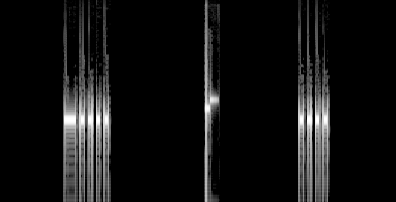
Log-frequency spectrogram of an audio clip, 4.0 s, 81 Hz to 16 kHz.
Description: Morse code, heard as a keyed tone, about 30 wpm, 700 Hz. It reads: 6 H
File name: Single-Letter-Number-30wpm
